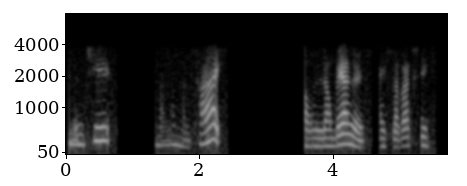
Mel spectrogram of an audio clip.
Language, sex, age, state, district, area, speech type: Bodo, female, 45-60, Assam, Kokrajhar, urban, conversation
